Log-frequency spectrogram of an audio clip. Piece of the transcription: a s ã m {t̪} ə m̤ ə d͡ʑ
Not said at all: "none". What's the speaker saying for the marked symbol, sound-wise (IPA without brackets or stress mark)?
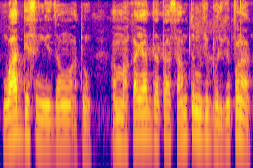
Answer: t̪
